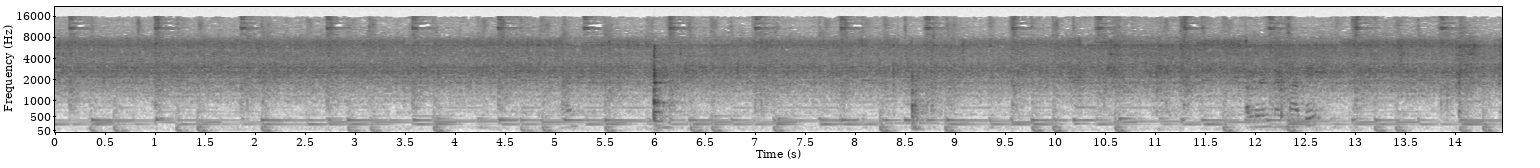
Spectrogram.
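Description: Chicken and vegetable filling with oyster sauce sizzling in a hot non-stick wok while a spoon stirs and scrapes it, with a steady frying hiss and soft knocks of the spoon. A sharp clink of the spoon against the pan comes about six seconds in.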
